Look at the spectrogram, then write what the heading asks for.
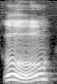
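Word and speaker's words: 口: It's pronounced gu, but it's the picture of a mouth.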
